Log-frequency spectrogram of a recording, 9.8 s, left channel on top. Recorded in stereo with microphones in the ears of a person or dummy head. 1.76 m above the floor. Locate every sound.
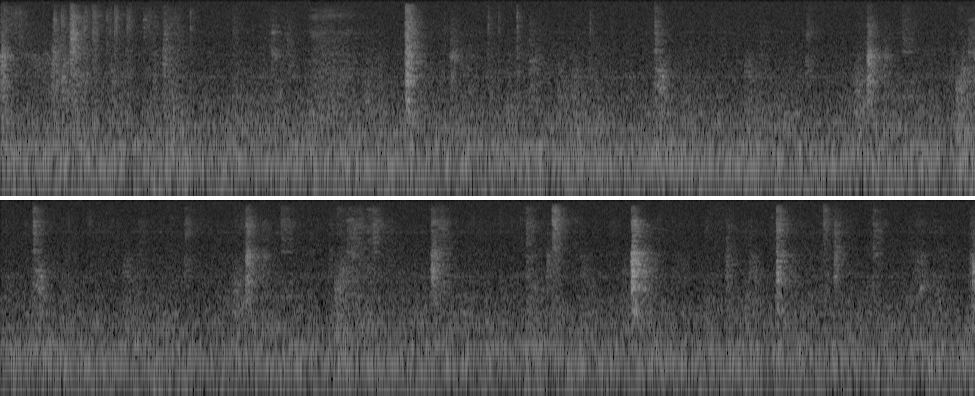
Only background noise.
